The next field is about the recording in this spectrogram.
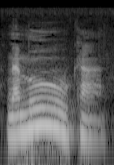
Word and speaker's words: Memucan: His name really is pronounced Memucan.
